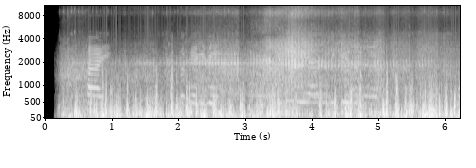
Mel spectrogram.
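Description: Steady road and engine rumble of a moving car heard from inside the cabin, with a voice over it.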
